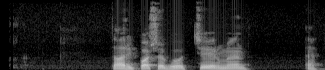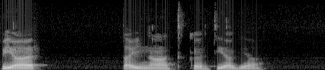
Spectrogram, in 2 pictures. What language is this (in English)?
Urdu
